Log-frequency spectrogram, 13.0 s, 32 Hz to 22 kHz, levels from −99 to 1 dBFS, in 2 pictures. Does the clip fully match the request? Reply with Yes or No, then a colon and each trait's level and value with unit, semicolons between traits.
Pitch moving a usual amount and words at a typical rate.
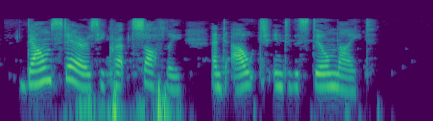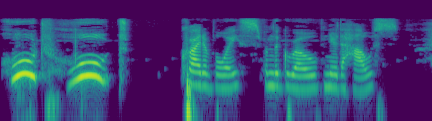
No: average, 5.0 semitones; slow, 95 wpm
